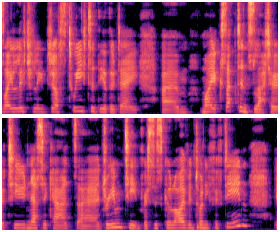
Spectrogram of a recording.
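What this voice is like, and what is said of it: Canadian accent. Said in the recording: “coming from Canada, which you can tell by my voice”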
